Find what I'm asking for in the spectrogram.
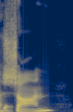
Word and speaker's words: Xuan: how would you pronounce X-U-A-N in Vietnamese? – Sean.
